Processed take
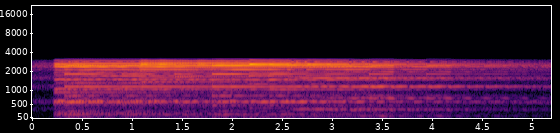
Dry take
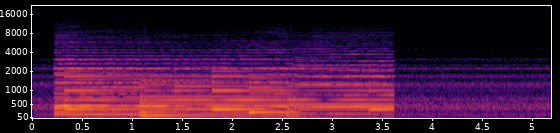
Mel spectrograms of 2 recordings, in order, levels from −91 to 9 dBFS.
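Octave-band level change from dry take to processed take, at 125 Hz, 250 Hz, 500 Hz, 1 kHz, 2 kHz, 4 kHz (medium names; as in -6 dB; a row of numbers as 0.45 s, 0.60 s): under -20 dB, under -25 dB, -13.0 dB, -2.5 dB, +19.5 dB, +14.5 dB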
